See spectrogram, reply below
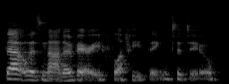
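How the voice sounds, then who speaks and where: A woman reading a picture book aloud to young children as a library storyteller, expressive and pausing to ask them questions. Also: medium pitch, gravelly.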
